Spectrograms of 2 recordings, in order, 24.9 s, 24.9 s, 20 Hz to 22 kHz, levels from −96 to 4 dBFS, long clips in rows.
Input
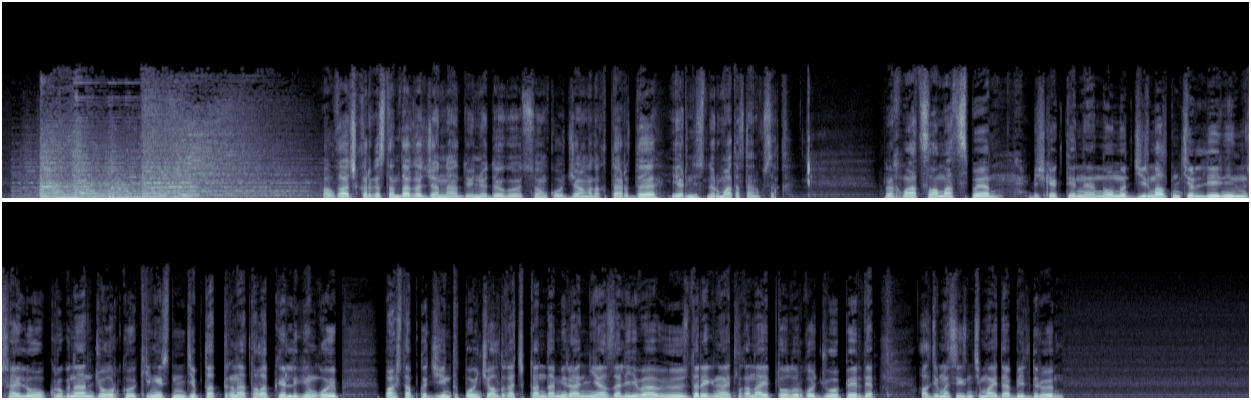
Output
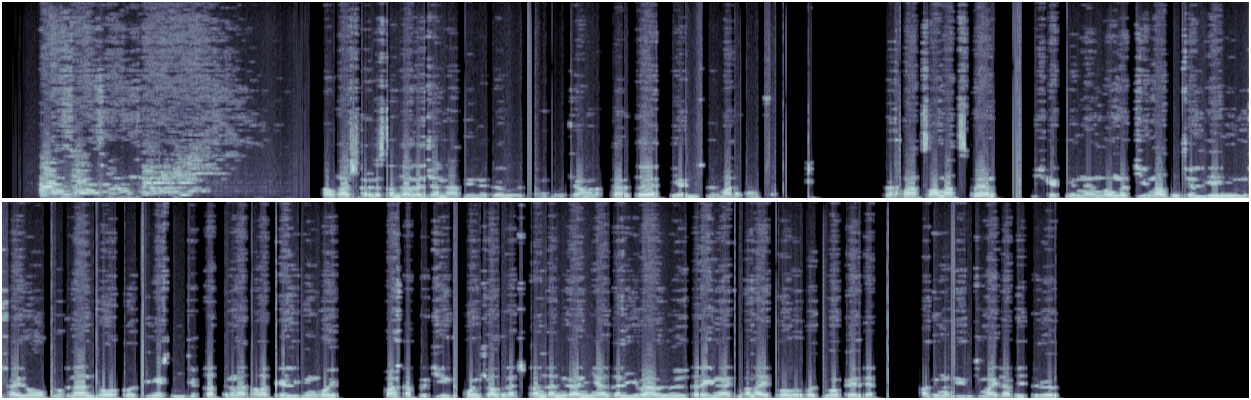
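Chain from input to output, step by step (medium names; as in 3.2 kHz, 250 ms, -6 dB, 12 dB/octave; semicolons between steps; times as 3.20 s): band-pass 760–3400 Hz; bit crusher 7-bit; 5.07–5.70 s: compressor with a negative ratio -41 dBFS, ratio -0.5; spectral noise reduction 29 dB; one-sided clip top -27 dBFS, bottom -16.5 dBFS; loudness maximiser +19.5 dB; decay stretcher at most 39 dB/s; trim -3 dB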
